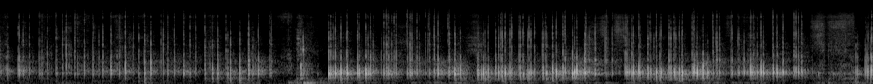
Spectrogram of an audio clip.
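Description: Long acrylic nails scratch and tap along the spine and across the textured printed cover of a decorated, medium-sized, solid hardcover journal with a paper-covered cardboard cover, lying on a table. Dense, rapid, dry scratching is heard with quick clicky taps and a steady mid-range tone near 600 Hz, with almost no low end. The sound grows louder and busier after about three seconds, and each tap dies away almost instantly.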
